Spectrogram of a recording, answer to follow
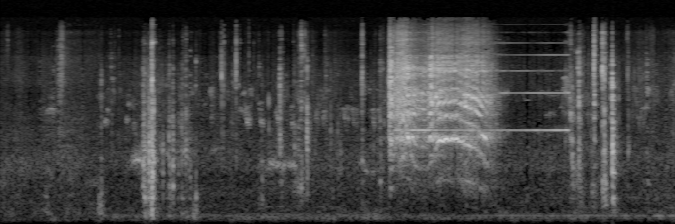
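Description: Cordless drill-driver with a socket extension running for about a second, its motor whine wavering in pitch as it drives a bolt down, with scattered handling clicks and a knock before it and a few clicks after.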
